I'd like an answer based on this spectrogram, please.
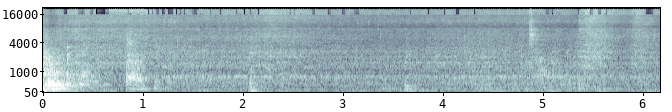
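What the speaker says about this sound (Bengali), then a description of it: "জল দিয়ে দিচ্ছি" Water poured into okra and poppy-seed curry cooking in a pan, a steady close sizzling hiss with occasional clinks and stirring bumps, no talking.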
